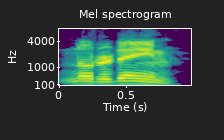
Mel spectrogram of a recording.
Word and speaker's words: Notre Dame: that bell ringer at Notre Dame Bobo said pronouncing it like the university in Indiana do you know we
